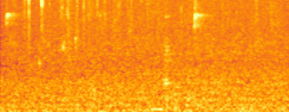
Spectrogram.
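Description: A few faint, sharp ticks of a small dog's claws on a concrete patio, under a steady background hiss. The ticks cluster in the first second, with another near three seconds.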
